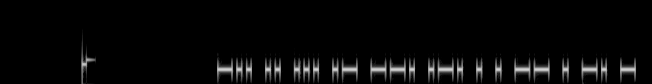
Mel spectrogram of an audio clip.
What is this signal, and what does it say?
Morse code, heard as a keyed tone, about 25 wpm, 700 Hz. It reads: DISAGREEMENT
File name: Twelve Letter Words - 25wpm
